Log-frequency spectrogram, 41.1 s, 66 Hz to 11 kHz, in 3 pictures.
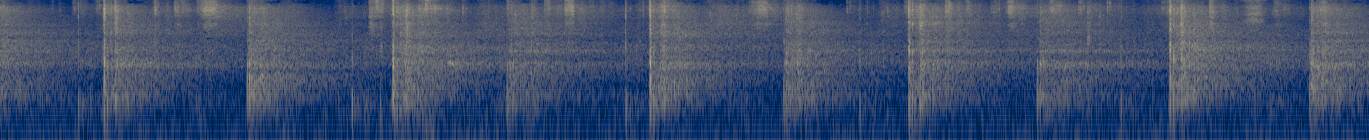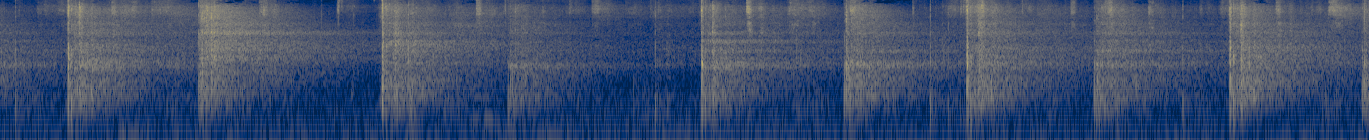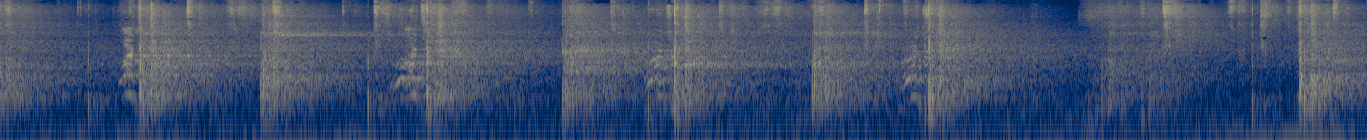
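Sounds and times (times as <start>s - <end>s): tennis ball hits echoing: 0.0s - 41.0s.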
